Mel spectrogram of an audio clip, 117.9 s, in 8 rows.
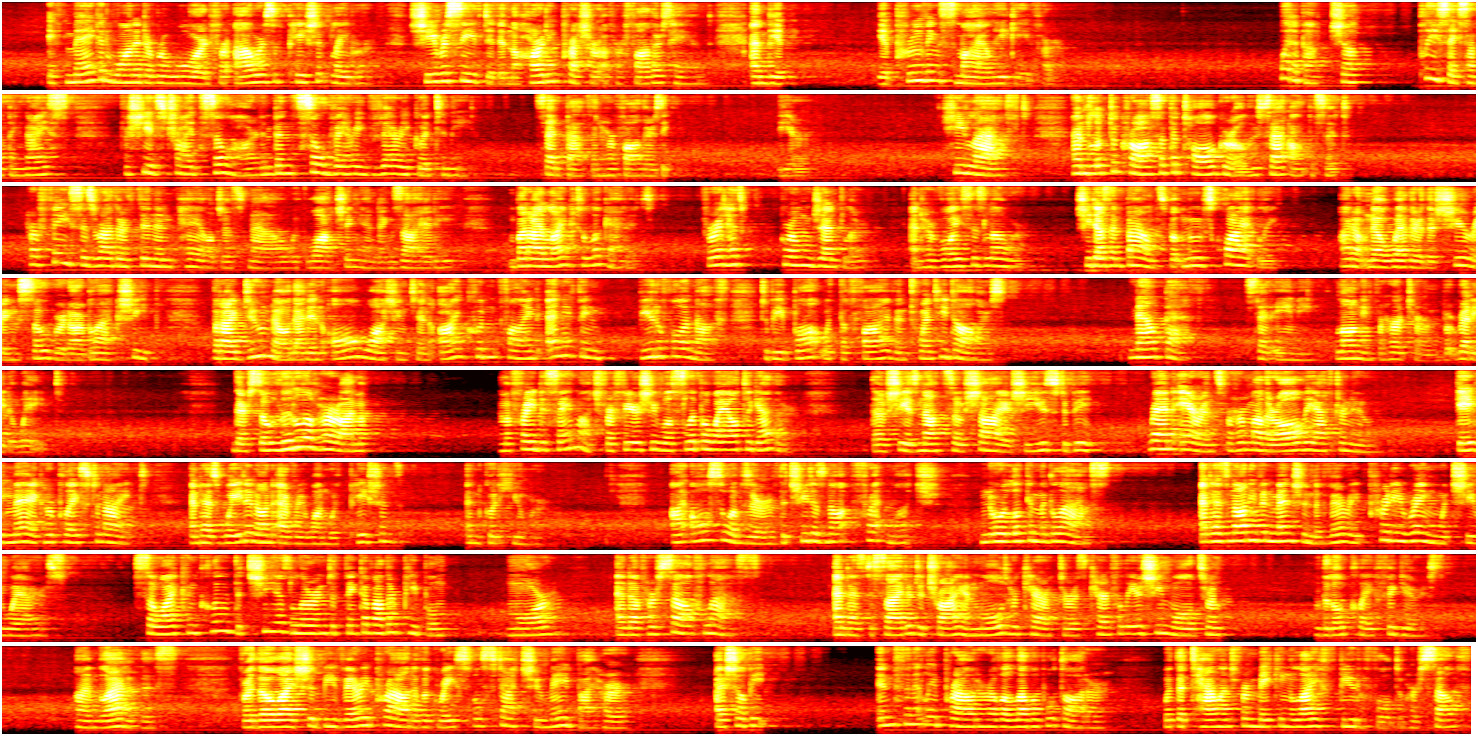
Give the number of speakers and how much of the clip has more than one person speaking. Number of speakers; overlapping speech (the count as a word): one, no overlap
